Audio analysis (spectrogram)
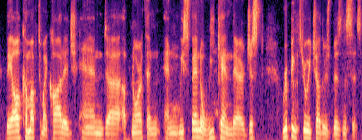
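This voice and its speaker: Man with a Quebec accent and medium pitch, dry and close with no echo, in a very clean recording with a silent background. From Quebec, Montreal. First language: French. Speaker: business owner networking participant. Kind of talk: casual chat. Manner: halting.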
